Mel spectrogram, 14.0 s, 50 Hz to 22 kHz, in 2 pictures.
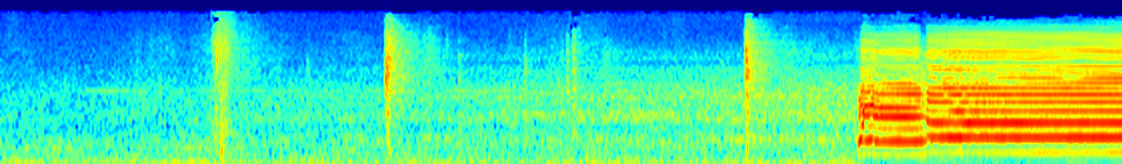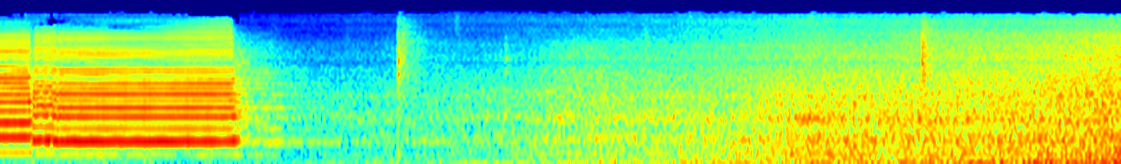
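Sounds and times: locomotive horn: 5.3 - 9.2.

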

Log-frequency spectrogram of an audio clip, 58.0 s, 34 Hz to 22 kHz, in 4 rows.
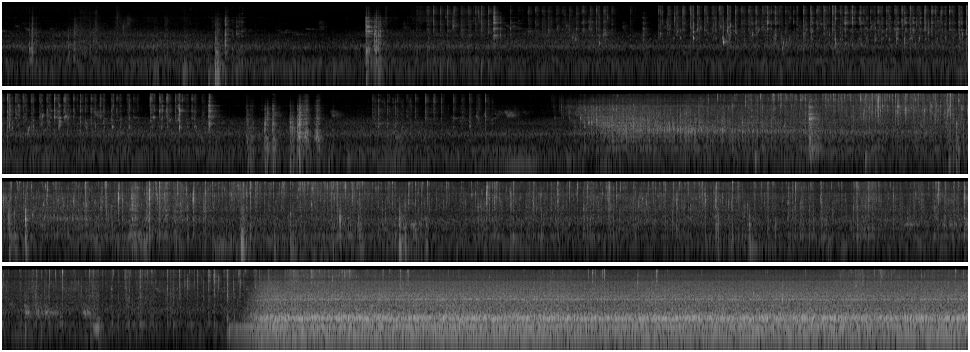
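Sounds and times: oil popping and crackling: 6.4 - 17.7, 22.8 - 57.9
egg sizzling in oil: 9.8 - 17.7, 22.9 - 57.9.

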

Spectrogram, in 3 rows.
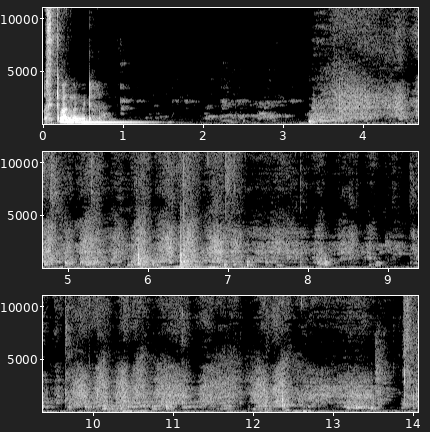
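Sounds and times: duster rubbing whiteboard: 3.3 - 14.0.

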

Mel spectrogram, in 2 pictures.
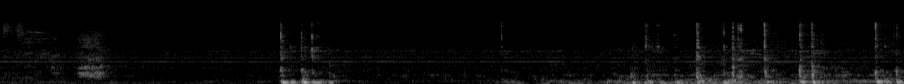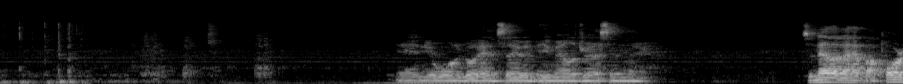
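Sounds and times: typing on computer keyboard: 2.8 - 3.4, 6.3 - 10.0.

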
